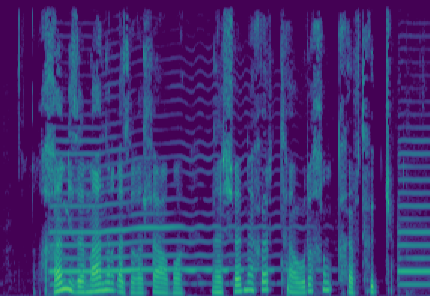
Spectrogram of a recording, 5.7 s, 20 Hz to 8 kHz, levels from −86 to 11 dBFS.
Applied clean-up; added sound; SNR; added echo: none; Wind instrument, woodwind instrument; 9 dB; none.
